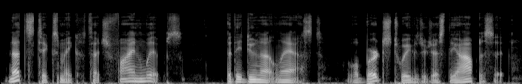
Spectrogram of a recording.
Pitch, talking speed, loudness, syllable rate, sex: 110 Hz, 205 wpm, -21 LUFS, 5.5 syllables/s, male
